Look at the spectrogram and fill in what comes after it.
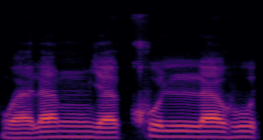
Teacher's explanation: idgham bila gunnah, masuk lam sabdu tu tanpa dengung lah. Walam yaku, ku muncung, kullah.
